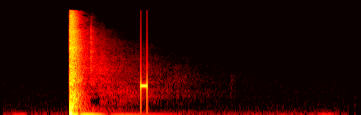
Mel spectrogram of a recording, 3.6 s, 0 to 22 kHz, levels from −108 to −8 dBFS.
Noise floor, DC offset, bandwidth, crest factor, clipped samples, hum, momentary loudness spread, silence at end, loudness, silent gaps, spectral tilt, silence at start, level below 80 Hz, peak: -90 dBFS; under 0.1%; 16 kHz; 30 dB; under 0.1%; none; 11 LU; 2.15 s; -29 LUFS; none; -2 dB/octave; 0.7 s; -44 dBFS; -6 dBFS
